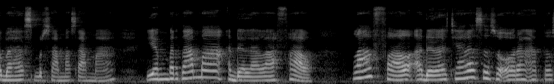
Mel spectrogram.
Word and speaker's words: lafal: Jadi ada orang yang mengatakan kata lafal dibaca menjadi lapal. Itu adalah salah satu contoh pengucapan lafal yang salah. Lafal berarti kita ucapkan, kita baca lafal, bukan lapal.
